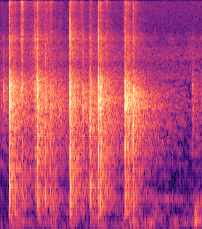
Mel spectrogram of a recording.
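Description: A deck of tarot cards being shuffled by hand: a quick, irregular run of sharp card slaps and taps.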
